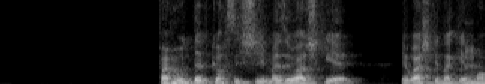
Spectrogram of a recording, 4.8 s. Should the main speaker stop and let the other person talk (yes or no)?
no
